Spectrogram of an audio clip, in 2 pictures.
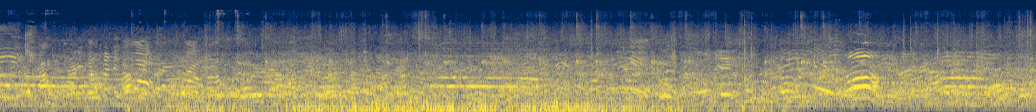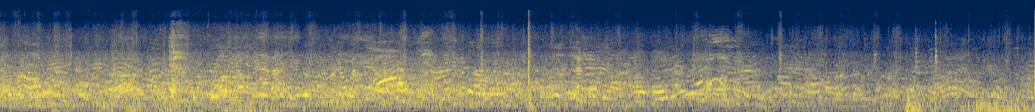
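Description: A large crowd of men, women and children chatters outdoors.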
